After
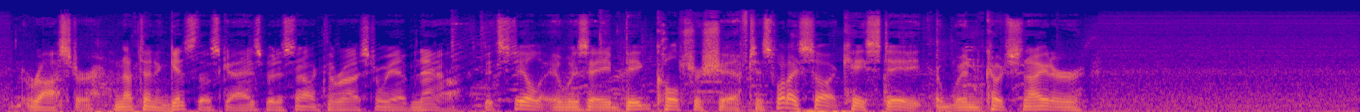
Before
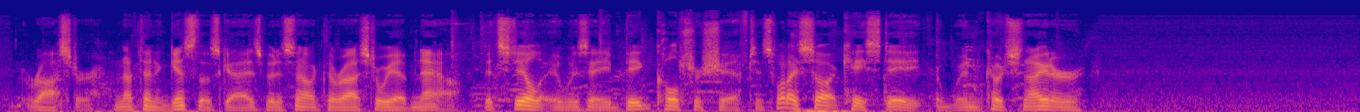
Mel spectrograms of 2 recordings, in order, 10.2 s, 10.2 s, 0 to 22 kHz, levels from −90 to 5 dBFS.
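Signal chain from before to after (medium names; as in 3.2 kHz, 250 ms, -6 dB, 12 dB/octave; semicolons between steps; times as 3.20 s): compression 6:1, threshold -31 dBFS, peak gain reduction 15 dB; 1.35–3.91 s: Shepard-style flanger rising 1.7 Hz; trim +9 dB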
